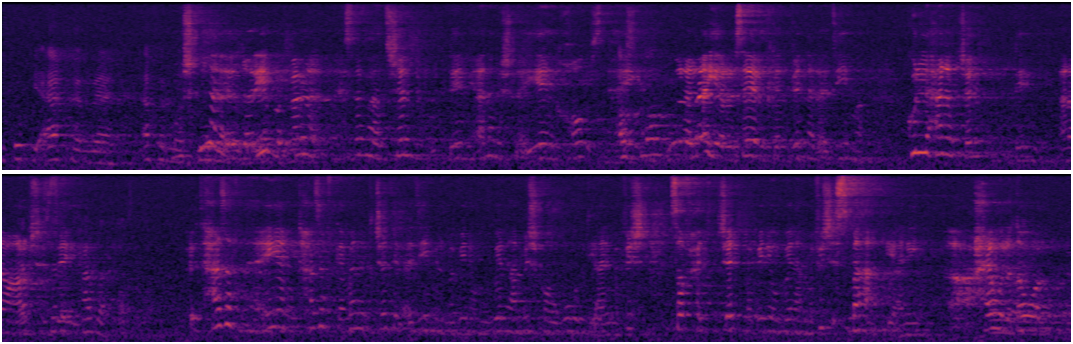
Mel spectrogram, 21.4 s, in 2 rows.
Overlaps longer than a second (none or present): present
